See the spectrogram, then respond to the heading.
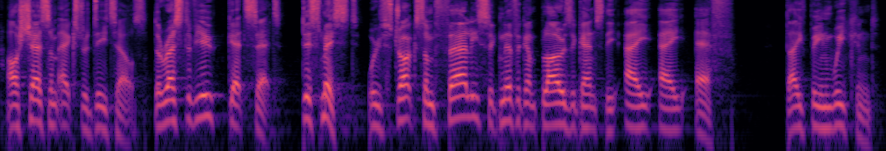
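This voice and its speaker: Male actor as special forces commander for a military game: composed, authoritative, formal briefing delivery, clipped orders, medium pitch. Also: close to an everyday voice.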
